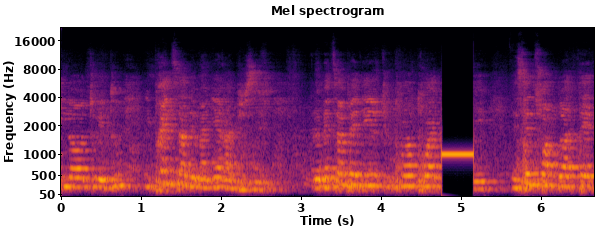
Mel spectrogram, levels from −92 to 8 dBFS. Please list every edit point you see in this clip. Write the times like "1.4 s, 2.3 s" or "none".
4.9 s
